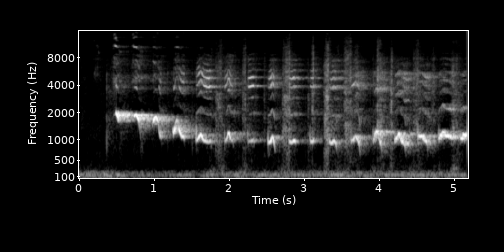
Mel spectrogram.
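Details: Six Labrador Retriever puppies in an indoor play room whine and whimper continuously, high tonal cries sliding downward and overlapping in quick succession, with a steady low hum beneath.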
